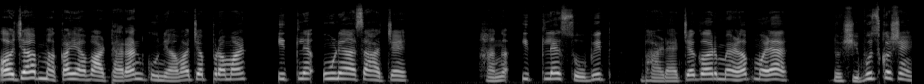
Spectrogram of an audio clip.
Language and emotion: Goan Konkani, surprised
